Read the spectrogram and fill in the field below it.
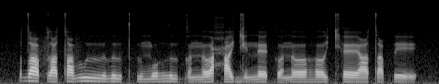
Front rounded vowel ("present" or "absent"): absent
